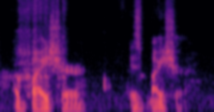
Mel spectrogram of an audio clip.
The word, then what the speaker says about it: bichir: It's Bashir, bro. You're letting down Bichir. Canada down. No, it's not. It's Bichir.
